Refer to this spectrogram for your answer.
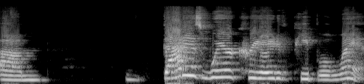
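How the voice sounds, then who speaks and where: A woman with a Southern US accent at a fairly slow pace, her pitch swinging very widely. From Georgia, US South. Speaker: podcast host. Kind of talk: casual solo commentary. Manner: halting, many fillers.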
